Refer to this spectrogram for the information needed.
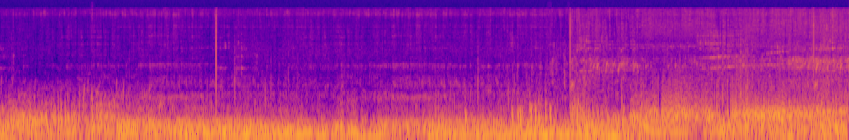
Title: Hungary stomach growling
